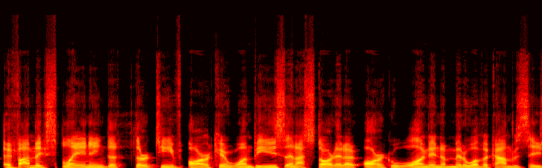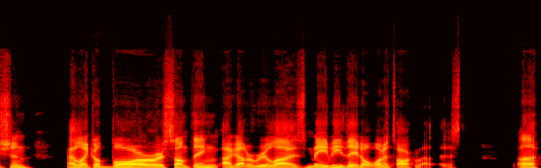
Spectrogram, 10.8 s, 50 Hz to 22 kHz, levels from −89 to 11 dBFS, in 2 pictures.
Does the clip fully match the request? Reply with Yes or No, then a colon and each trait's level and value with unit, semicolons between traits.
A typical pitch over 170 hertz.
No: medium, 140 Hz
